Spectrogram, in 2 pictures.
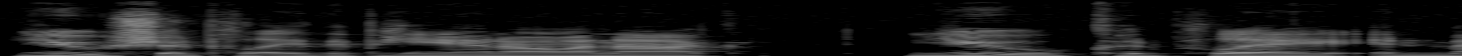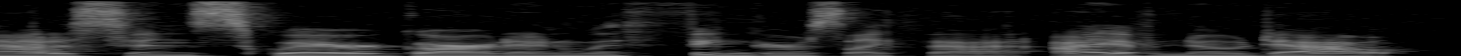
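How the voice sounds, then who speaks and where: A woman's voice: sits low, unhurried. A woman reading aloud and voicing a blunt, wry Filipino grandmother in a slightly raised, matter-of-fact voice. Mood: fond. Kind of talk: audiobook character reading.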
